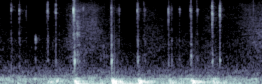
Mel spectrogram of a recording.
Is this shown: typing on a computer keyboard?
yes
